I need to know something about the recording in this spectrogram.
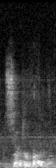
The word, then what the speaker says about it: Zuckerberg: And I should have researched this, but I think his last name is pronounced Zuckerberg.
